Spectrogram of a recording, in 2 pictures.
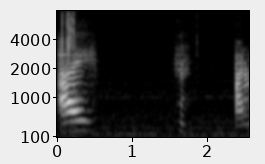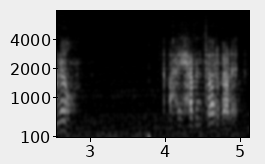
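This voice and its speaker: A woman's voice: medium pitch, unhurried, far from the mic, lo-fi sound, slight background noise, close to an everyday voice. A woman playing a wry, sceptical space scavenger crewmate in a video game cutscene, with dry delivery. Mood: wry, sarcastic. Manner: dry, sardonic.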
